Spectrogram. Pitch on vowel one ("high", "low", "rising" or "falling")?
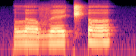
low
